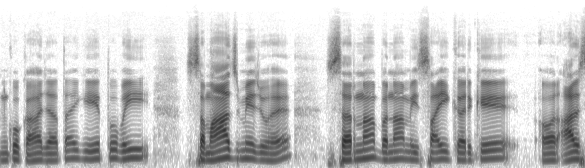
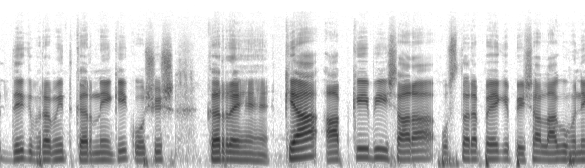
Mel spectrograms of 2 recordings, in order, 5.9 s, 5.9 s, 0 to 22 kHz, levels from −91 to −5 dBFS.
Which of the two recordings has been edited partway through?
second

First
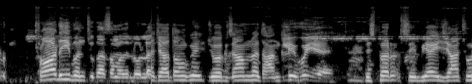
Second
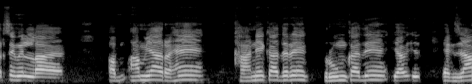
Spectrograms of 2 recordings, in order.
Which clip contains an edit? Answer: first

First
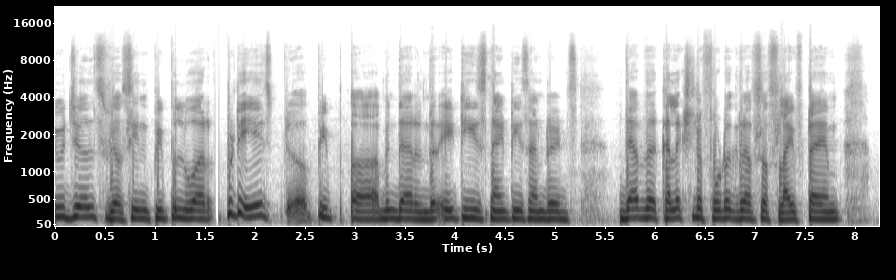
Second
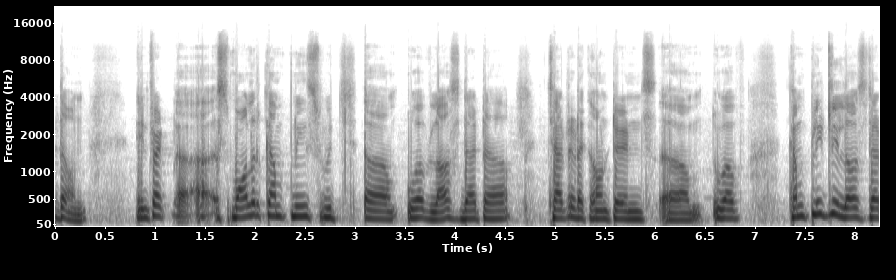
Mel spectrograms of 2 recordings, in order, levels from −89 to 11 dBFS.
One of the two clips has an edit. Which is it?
first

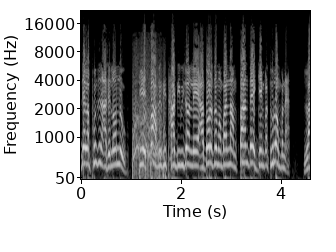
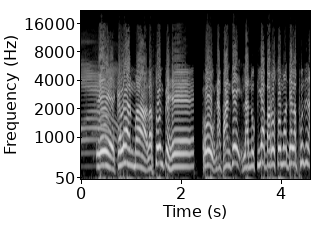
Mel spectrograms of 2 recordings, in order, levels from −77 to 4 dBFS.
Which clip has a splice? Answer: second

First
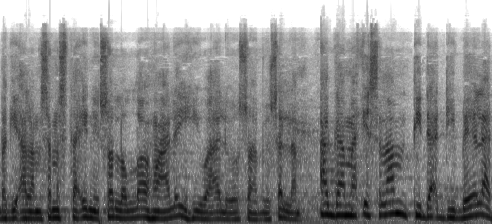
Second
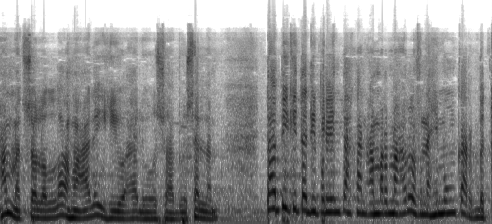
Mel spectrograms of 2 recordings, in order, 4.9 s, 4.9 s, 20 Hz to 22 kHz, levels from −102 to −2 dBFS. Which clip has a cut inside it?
first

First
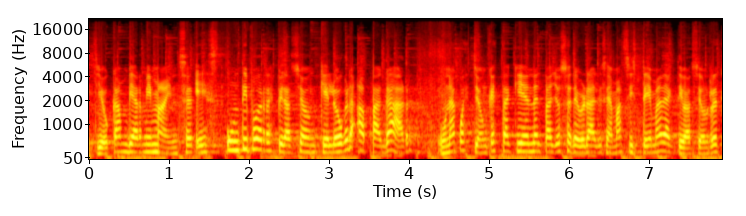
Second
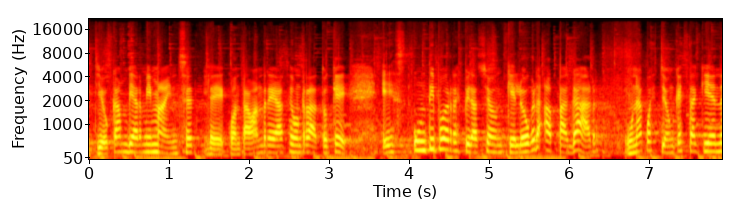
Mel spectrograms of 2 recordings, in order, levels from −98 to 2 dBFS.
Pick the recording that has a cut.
first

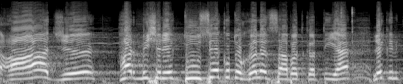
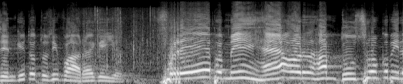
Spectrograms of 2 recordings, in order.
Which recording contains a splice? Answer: second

